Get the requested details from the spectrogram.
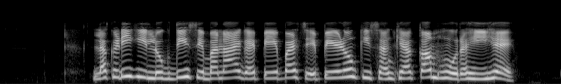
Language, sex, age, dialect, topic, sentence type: Hindi, female, 60-100, Awadhi Bundeli, agriculture, statement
